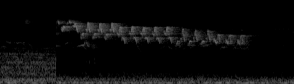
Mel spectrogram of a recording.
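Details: House Wren singing just behind a hiker on the K&P Trail, Ontario, 4 June 2024, on a calm, mostly sunny morning around 16° near 7:40 am: a rapid, bubbling cascade of high chattering notes tumbling downward over two seconds, over distant engine rumble.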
